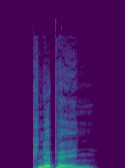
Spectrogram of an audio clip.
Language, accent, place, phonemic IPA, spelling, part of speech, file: German, Germany, Berlin, /knʏp(ə)ln/, knüppeln, verb, De-knüppeln.ogg
- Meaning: 1. to bludgeon, to thrash, to hit with a stick 2. describes that a song is defined by a noticeably loud drum beat in a simple and steady uptempo rhythm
